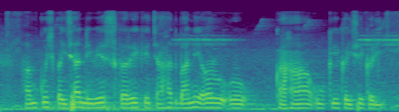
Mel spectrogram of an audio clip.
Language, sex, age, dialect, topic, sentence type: Bhojpuri, male, 18-24, Southern / Standard, banking, question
